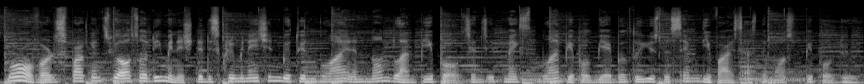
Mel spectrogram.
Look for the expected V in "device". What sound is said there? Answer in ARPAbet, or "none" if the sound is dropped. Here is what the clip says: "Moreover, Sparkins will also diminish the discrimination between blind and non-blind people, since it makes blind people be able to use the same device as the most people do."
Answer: V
